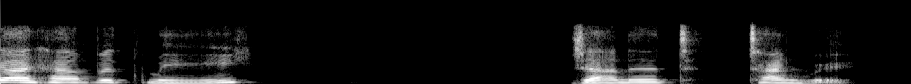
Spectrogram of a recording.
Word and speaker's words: Tanguay: Today I have with me Janet Tangway. Janet, did I pronounce your name correctly? Absolutely. Yes, that's a great pronunciation.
